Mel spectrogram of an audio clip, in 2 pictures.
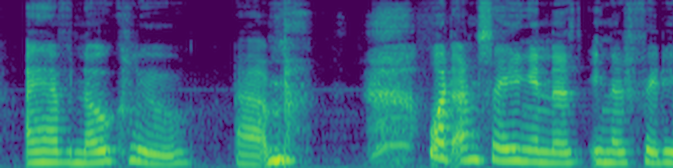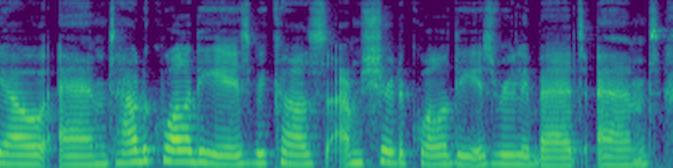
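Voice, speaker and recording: Speaking fairly slowly in a Dutch accent, a woman uses lively intonation at a medium pitch, captured in a very clean recording with a silent background. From Netherlands. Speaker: booktuber. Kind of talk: reaction video commentary. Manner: halting, many fillers.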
